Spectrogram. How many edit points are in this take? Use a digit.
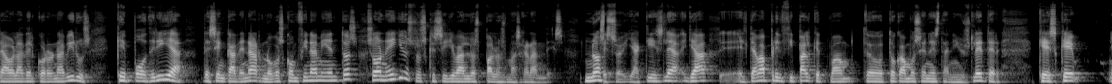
3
